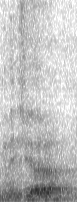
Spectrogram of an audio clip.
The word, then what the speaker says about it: Louverture: We named the correct pronunciation, Louverture.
